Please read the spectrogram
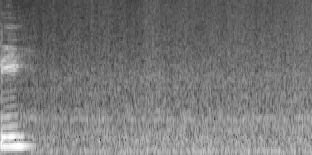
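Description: Steady, even hiss of background room noise with no other events, after a brief spoken syllable at the very start.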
